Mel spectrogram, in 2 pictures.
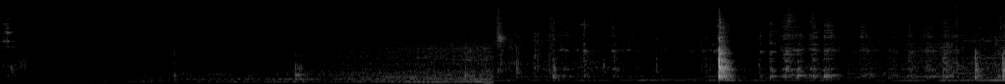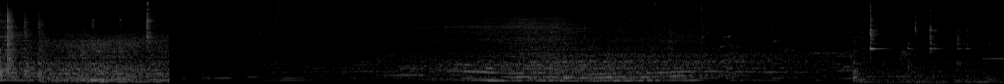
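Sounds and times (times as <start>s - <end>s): metal tools clinking and knocking: 16.9s - 20.0s.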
